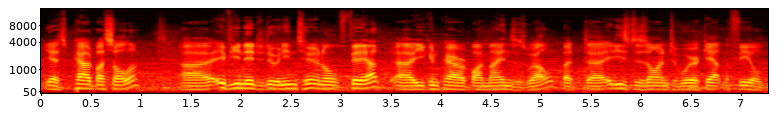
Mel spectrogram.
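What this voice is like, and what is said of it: Australian accent. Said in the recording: “I'm getting a bit of a Southern Hemisphere accent coming through. Are you from Australia? ... Australia indeed.”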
